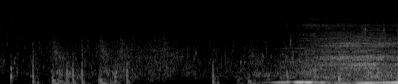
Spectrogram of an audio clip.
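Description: A wooden chest creaks and thuds shut.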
